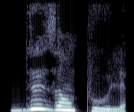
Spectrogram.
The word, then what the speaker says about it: deux ampoules: S and X sound like Z. If you see one of these letters at the end of a word with a vowel beginning the following word, you pronounce it according to these rules, making this phrase to be pronounced like this.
